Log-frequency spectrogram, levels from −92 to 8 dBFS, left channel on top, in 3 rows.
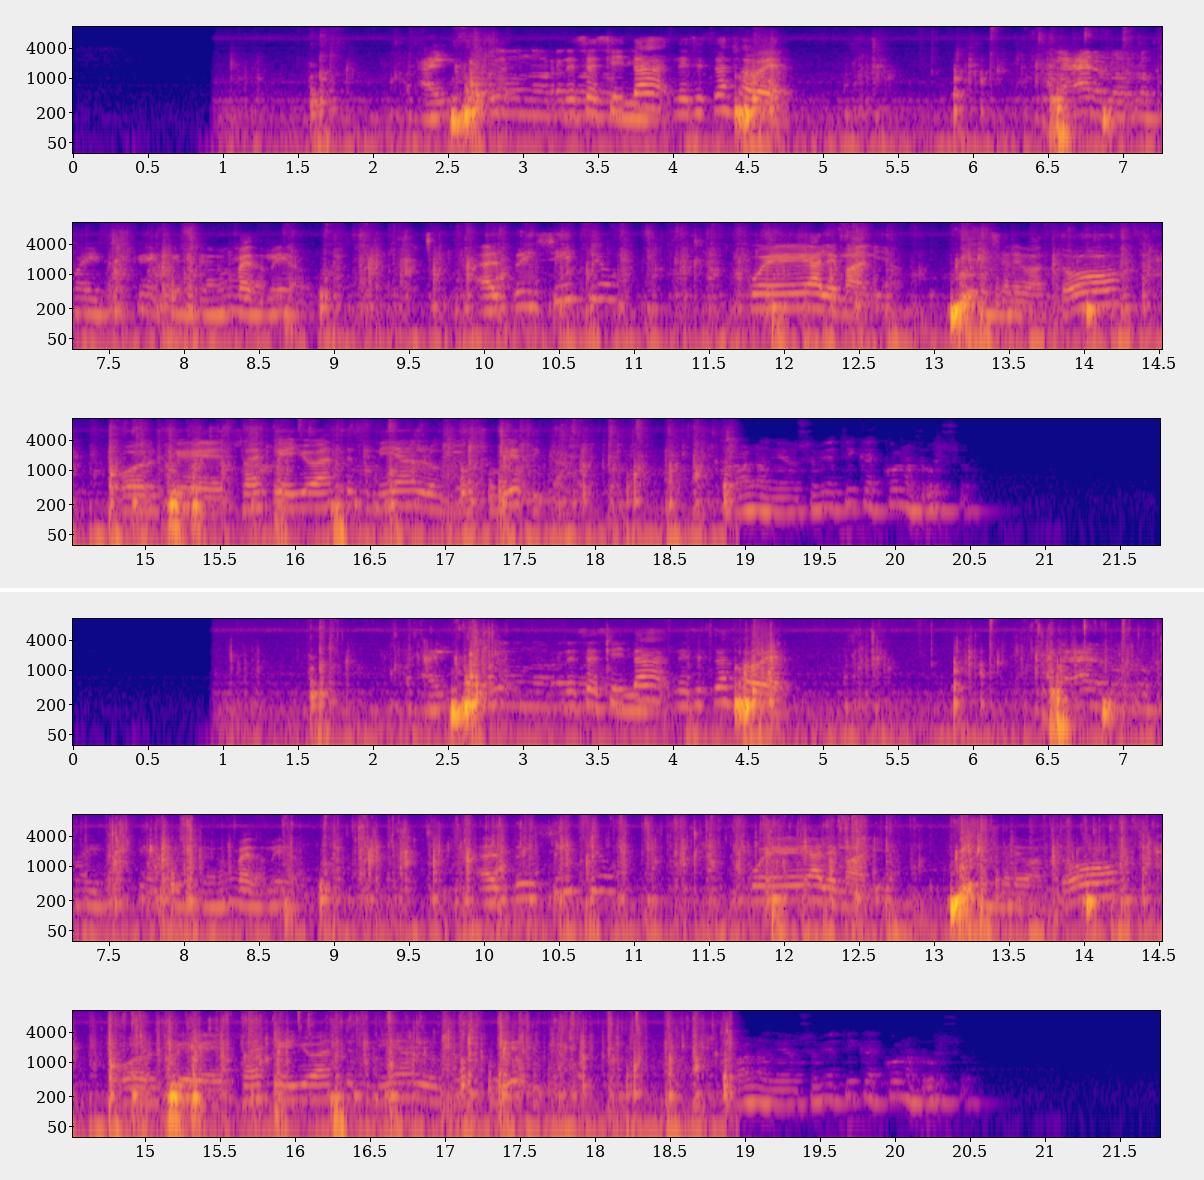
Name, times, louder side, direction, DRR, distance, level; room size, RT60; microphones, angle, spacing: sound 1, 1.0-18.9, right 3 dB, 55° right, 0.5 m, -28 dB
voice 1, 2.3-3.9 6.5-8.9 13.3-13.8 18.8-20.6, left 4 dB, 85° left, 0.6 m, -37 dB
voice 2, 3.3-4.8 8.4-8.8 9.9-10.9 11.7-12.8 13.3-14.3 14.8-17.9, left 2 dB, 15° left, 0.3 m, -32 dB
6.4 x 2.6 x 2.2 m
head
